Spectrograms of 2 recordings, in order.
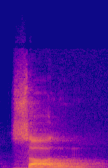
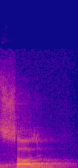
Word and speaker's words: solemn: The letter N is not pronounced when it comes after M at the end of a word. For example, column, dam, solemn.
